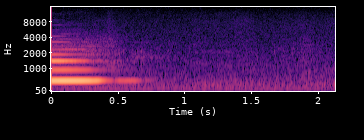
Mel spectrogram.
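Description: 1938 Buffet-Crampon Model 13 wooden B-flat clarinet holding its final note, which stops about half a second in and rings briefly in the room. After it there is quiet room tone with a faint low hum.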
